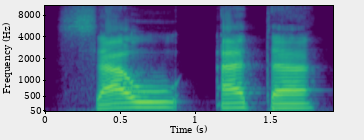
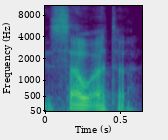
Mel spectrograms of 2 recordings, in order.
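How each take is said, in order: First: The word is drawn out, each letter articulated. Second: The word is said quickly and lightly. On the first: This is careful recitation style. "I'm really exaggerating" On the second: This is ordinary reading of normal text.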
